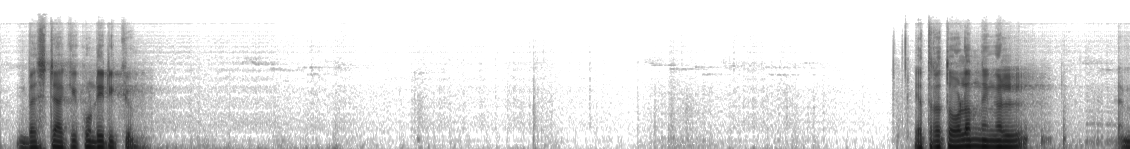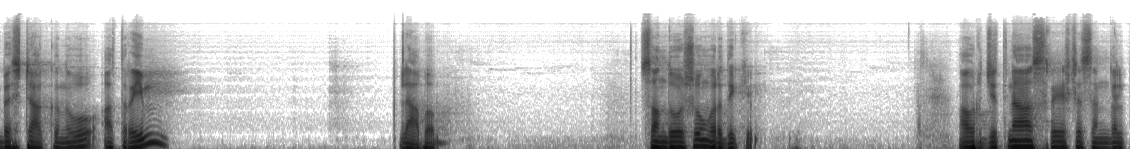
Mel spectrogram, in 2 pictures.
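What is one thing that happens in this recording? A middle-aged man reads aloud calmly into a microphone, with long pauses.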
